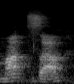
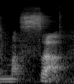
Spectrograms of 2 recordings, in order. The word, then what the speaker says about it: matzah: with a matzah and note that I'm not saying matsa I'm saying Masa in the traditional pronunciation of my family of Syrian Jews um so this is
